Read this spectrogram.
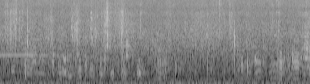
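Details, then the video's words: Several chickens cluck together in a rapid, uneven patter of short notes, with a brief higher tone near the start and faint hiss behind. "Chicken Sounds Noises Hens Clucking Roosters Crowing"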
